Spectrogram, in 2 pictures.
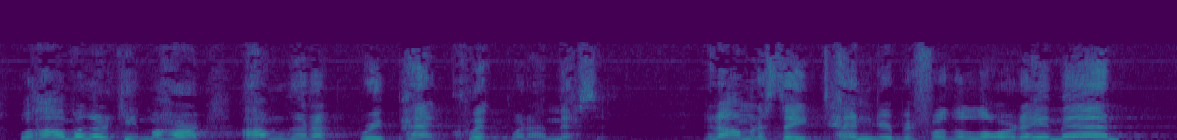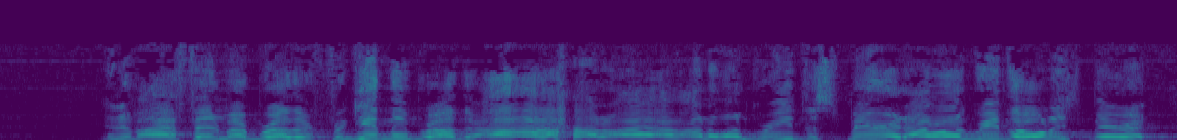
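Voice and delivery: high, loud preacher's climax; preaching at full force. Real, not acted. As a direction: cry it out to the congregation.

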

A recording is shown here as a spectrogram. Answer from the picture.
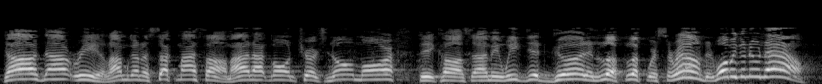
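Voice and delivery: loud, high panicky complaining; mock-panicked servant rising to a loud high cry; whining scared servant. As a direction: whine like a frightened young man. Preacher voices scared servant.

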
